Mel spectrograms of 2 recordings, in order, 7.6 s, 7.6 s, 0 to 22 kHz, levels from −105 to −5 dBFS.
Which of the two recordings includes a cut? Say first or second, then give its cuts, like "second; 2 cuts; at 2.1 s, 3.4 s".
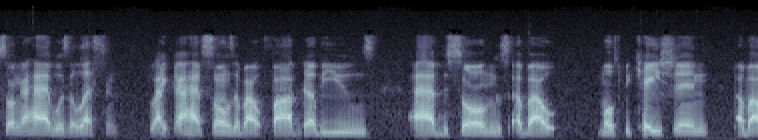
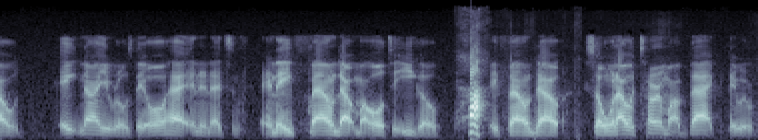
second; 2 cuts; at 2.4 s, 5.8 s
